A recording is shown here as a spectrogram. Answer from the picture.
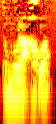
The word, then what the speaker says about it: Tungurahua: Tungurahua con H en el medio, Tungurahua, pero la H no se pronuncia.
